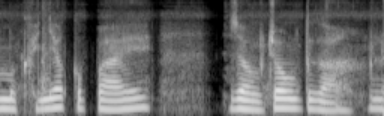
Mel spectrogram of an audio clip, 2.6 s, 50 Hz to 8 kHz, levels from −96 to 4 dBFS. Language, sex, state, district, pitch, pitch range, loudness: Wancho, female, Arunachal Pradesh, Longding, 190 Hz, 180-195 Hz, -17 LUFS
